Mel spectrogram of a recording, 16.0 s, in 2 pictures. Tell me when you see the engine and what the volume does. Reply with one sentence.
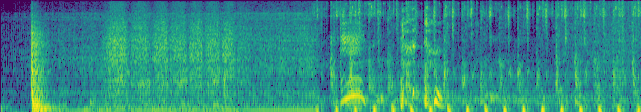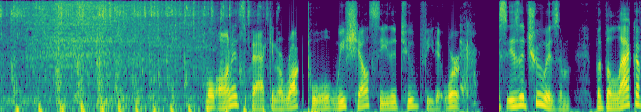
The engine can be heard from 0.0 to 11.5 s, getting louder.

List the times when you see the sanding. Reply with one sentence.
You can hear the sanding from 0.0 to 3.1 s.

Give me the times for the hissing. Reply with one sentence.
You can hear the hissing from 7.0 to 10.9 s.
